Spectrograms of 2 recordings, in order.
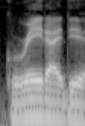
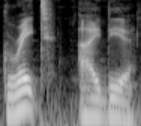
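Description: First: The T in great sounds like a soft D. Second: The T in great is pronounced sharply.

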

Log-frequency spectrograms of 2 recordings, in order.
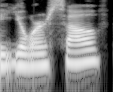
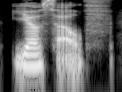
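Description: First: The first syllable is pronounced 'your'. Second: The first syllable is pronounced 'yo'. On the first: "a more relaxed slang way to say yourself" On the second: "or yourself"

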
